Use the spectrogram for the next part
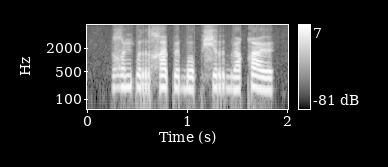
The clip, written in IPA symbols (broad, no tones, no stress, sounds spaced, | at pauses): ʁ y ŋ p ʊ r χ ɛ p ʏ ɓ o k ɕ ʊ r b ø q ø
